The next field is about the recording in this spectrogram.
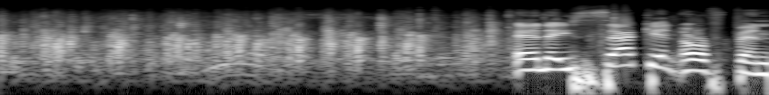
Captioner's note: applause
